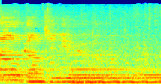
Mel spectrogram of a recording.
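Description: Electronic keyboard playing held chords of church music, with a voice over it.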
